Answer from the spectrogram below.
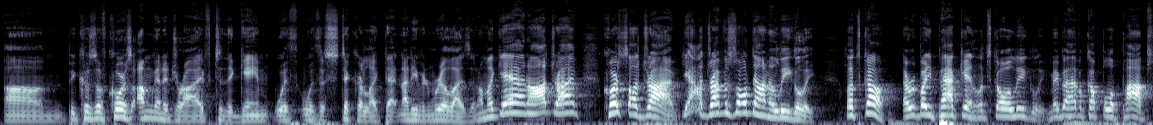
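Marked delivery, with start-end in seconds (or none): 5.0-11.5 high, loud self-parody of reckless eagerness; rally everyone cheerfully, as if nothing could go wrong; loud, cocky, higher-pitched send-up; mock bravado. Mocking himself as carelessly eager driver.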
